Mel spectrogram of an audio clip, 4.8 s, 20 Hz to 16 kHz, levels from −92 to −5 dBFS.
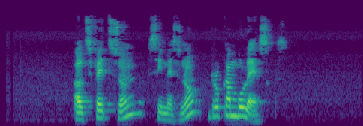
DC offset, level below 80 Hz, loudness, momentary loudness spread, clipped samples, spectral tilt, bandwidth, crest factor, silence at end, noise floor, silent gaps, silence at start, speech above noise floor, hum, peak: under 0.1%; -88 dBFS; -29 LUFS; 11 LU; under 0.1%; -3 dB/octave; 11 kHz; 20 dB; 1.05 s; -69 dBFS; none; 1 s; 40 dB; none; -12 dBFS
